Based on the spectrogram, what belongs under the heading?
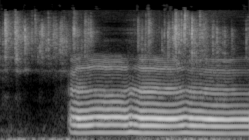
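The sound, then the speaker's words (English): A steady, hissy rattle of many dice being shaken for a damage roll runs throughout, joined halfway through by a loud, sustained buzzing tone at a steady low pitch that continues to the end. “Still sounds like a lot of dice.”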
